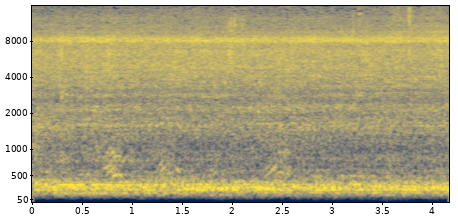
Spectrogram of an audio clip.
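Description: Steady drone of commercial kitchen machinery, even and unbroken, with voices faintly underneath.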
